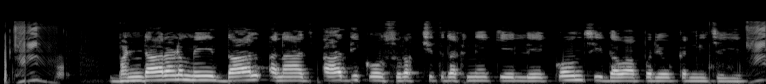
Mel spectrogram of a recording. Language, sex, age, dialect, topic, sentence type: Hindi, male, 18-24, Garhwali, agriculture, question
